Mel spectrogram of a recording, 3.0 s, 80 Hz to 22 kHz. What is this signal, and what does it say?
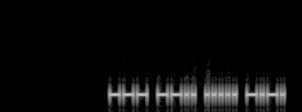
Morse code, heard as a keyed tone, about 36 wpm, 700 Hz. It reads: OZ5C
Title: DXCC-100 Call Signs - 4 Characters - Repeated 2x - 35wpm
